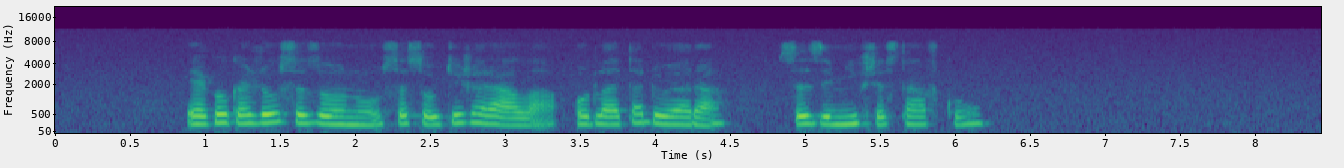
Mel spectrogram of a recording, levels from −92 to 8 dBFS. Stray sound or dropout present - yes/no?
no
